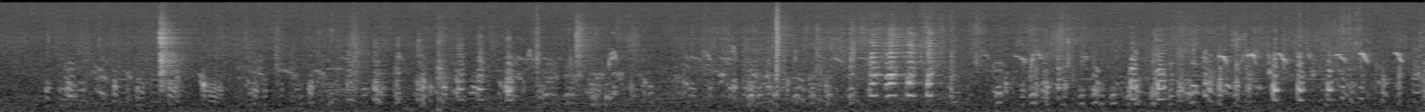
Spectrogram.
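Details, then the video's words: Hens clucking steadily, a continuous chatter of short notes from several birds that swells in the middle with a rapid run of clear, ringing calls, then stays busy to the end. "Chicken Sounds Noises Hens Clucking Roosters Crowing"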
